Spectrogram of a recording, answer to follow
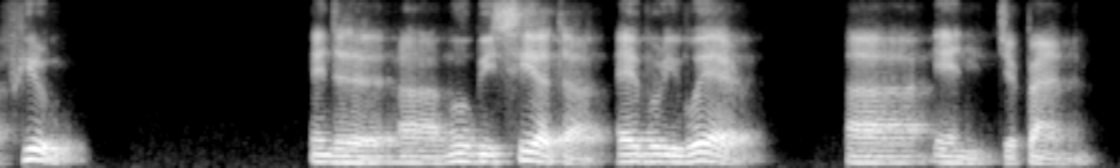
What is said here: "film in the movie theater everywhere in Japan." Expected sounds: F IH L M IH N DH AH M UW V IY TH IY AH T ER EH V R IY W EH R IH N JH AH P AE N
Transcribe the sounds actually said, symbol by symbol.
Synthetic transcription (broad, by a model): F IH IH N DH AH M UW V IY S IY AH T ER EH V R IY W EH R IH N JH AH P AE N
